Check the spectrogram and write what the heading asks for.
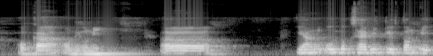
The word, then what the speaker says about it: Hoka: hoka one one ini ingat ya bacanya ini adalah hoka one one Jadi bukan hoka one one supaya kita agak gaul gitu loh jadi harus tahu kalau bacanya ini adalah Oka oleh-oleh yang untuk seri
